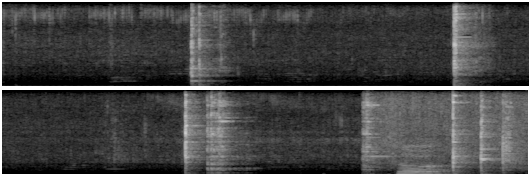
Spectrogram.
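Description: Sharp metal clinks and knocks on a cast iron skillet, one every couple of seconds, over a faint sizzle of raw chicken pieces in heating olive oil. Near the end comes a busier run of clattering.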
